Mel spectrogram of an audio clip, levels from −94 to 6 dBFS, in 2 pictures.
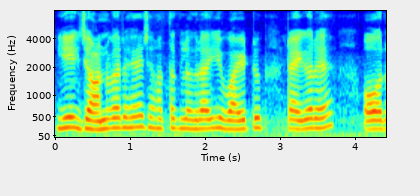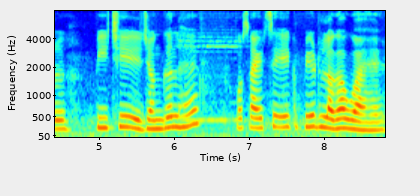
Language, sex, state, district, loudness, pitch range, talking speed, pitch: Hindi, female, Bihar, Patna, -17 LUFS, 210-250 Hz, 165 wpm, 230 Hz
